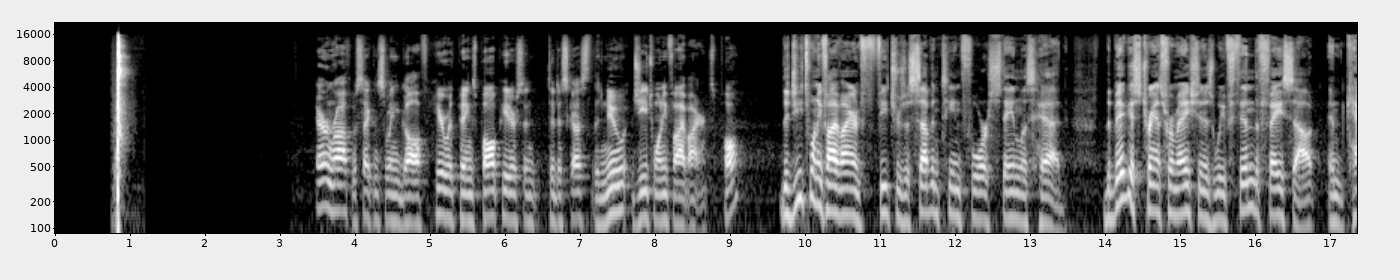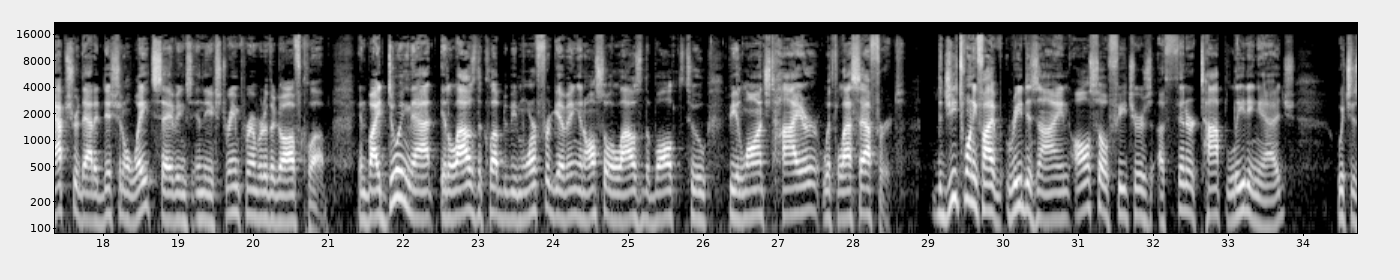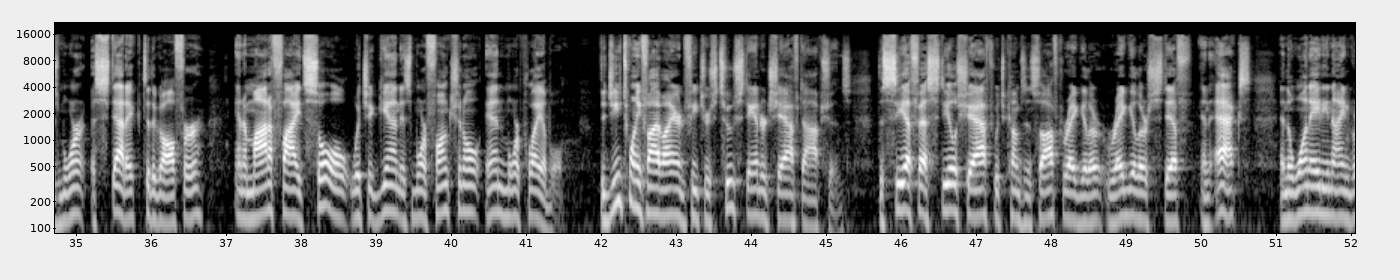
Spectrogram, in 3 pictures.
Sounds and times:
Speech: 3.4s - 33.9s, 34.5s - 52.0s.

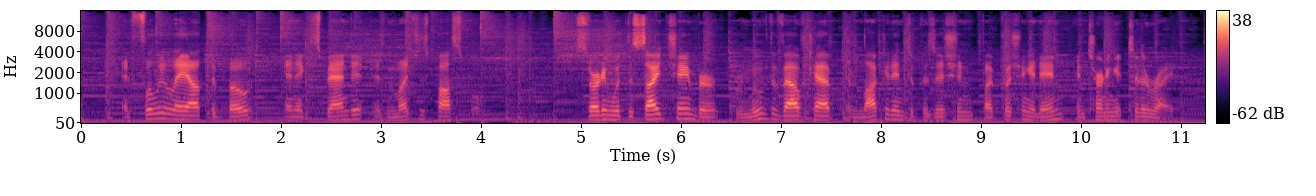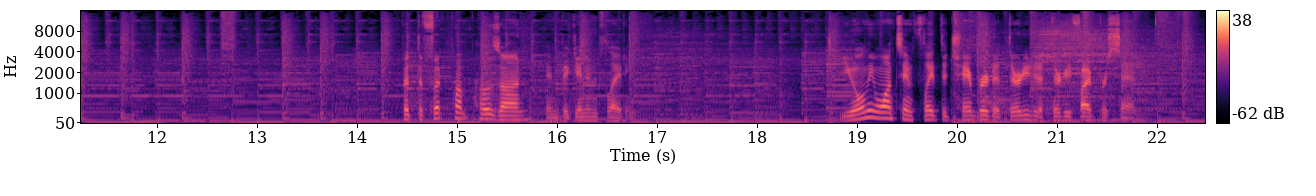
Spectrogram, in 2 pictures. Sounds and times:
Music: 0.0s - 22.4s
Speech: 0.4s - 4.0s, 5.0s - 11.0s, 14.5s - 16.8s, 18.8s - 21.9s.

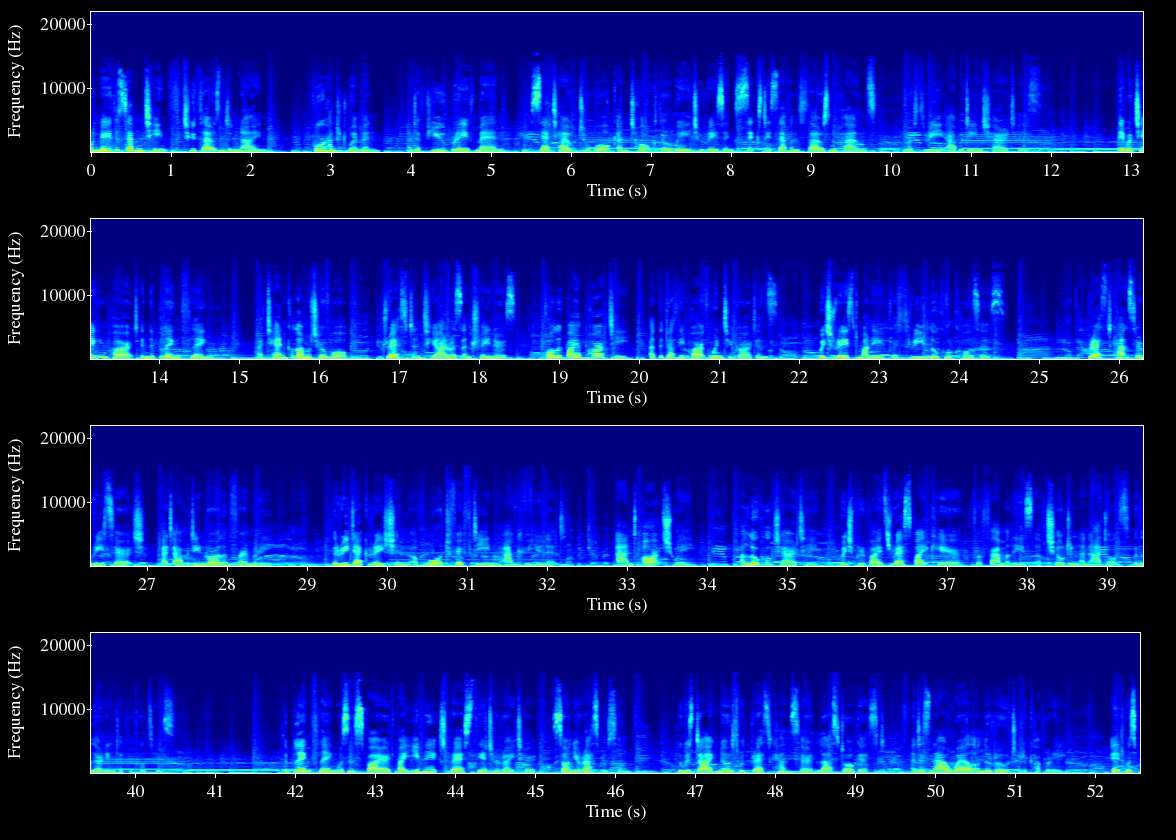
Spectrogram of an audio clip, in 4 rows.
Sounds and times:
Speech: 0.0s - 2.2s, 2.8s - 11.9s, 12.8s - 24.6s, 25.6s - 32.3s, 32.9s - 40.6s, 41.9s - 51.6s, 52.2s - 52.5s
Music: 0.0s - 52.5s.

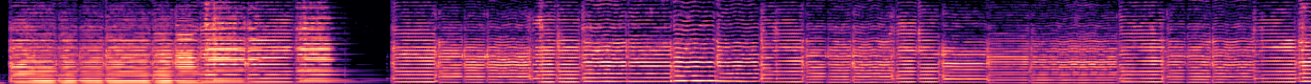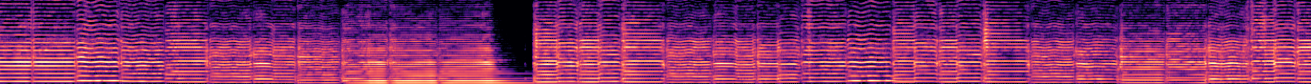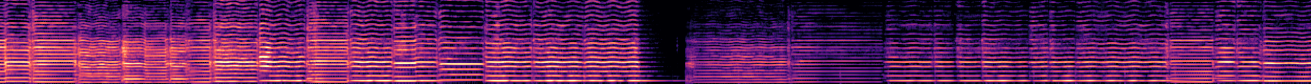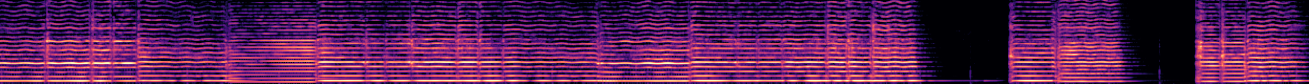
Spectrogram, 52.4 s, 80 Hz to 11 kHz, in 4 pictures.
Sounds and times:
Violin, fiddle: 0.0s - 52.4s.

